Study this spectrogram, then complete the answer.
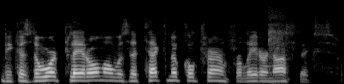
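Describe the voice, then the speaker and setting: A man's voice: on the high side, fairly even intonation, fairly quick, no echo, muffled recording. A man calling in to a video stream on his phone from a parked car, casually explaining Bible Greek terms. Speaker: guest on a livestream. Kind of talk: casual theological chat. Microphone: phone, not on a computer.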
